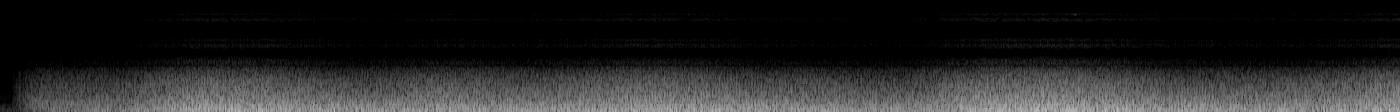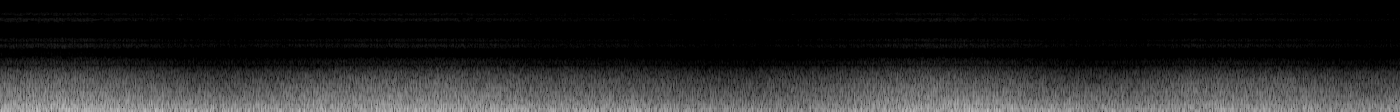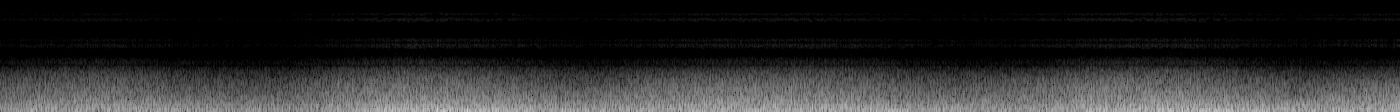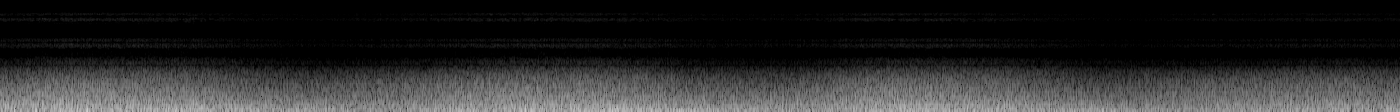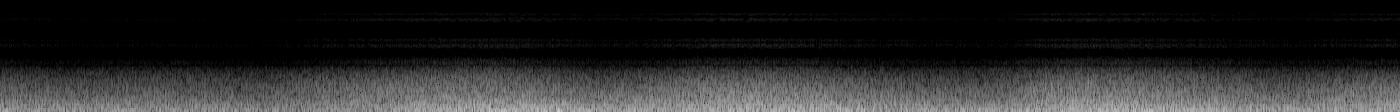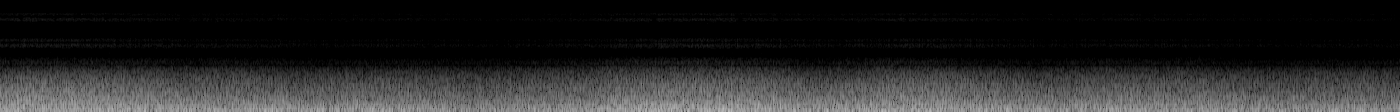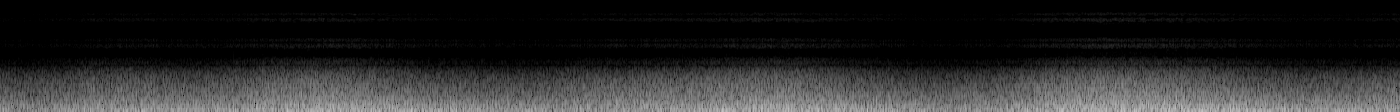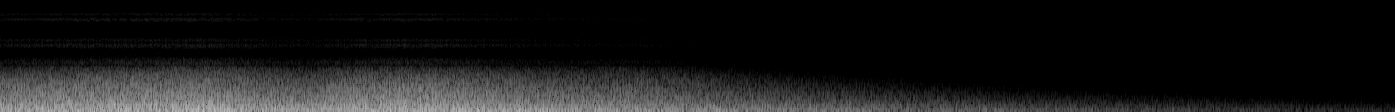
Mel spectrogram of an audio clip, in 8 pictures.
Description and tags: Lava Ambience
Dark ominous ambience sound suited for intense moments
Fantasy, Low-rumbles, Ominous, Ambience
